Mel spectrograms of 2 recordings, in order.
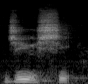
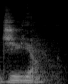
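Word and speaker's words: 十四: 13, ju san, 14th, the number 14, you can say ju shi, not ju yong.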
